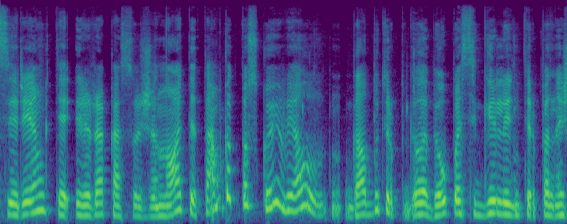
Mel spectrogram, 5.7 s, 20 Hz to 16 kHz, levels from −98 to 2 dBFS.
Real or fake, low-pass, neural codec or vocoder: fake; 14.4 kHz; vocoder, 44.1 kHz, 128 mel bands, Pupu-Vocoder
